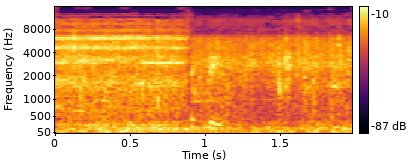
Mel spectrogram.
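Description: Steady rain hisses on Mount Sanggabuana, a dense, even wash of drops close around, with faint voices murmuring beneath it.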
